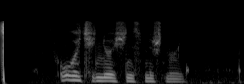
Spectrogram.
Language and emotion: Russian, positive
